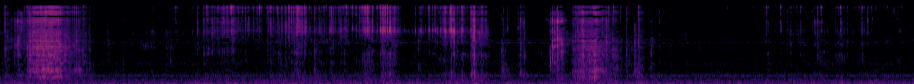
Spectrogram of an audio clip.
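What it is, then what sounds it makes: Bar of soap scraped with a blade. A utility knife blade scrapes small cubes and flakes off a solid blue bar of soap with a scored grid, held in the palm. Quiet, bright, crisp scraping and crackling strokes come in uneven bursts, with the loudest near the start and around the middle. There is almost no low end, and each stroke ends dry with no ring.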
